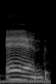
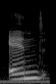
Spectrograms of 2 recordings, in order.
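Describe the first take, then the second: First: And with an open English A. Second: And said with E, like end; German E sound. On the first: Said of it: "instead of and". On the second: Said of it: "replace some of them with the German sound". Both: Shown as a demonstration.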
